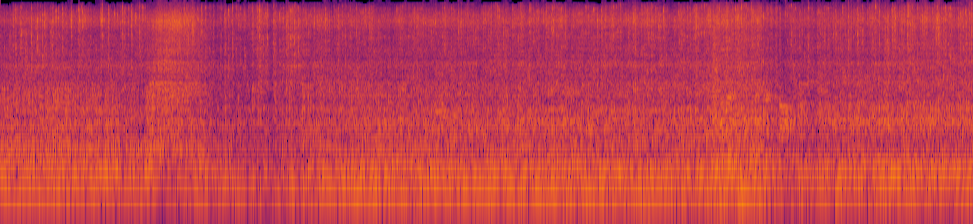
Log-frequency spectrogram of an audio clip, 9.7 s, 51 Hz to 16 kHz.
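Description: Two drag cars' engines idling loudly as the cars creep into stage at the start line, a Chevelle wagon and a 1930s coupe, with a short burst of hiss about a second and a half in and again near the end.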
